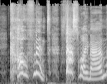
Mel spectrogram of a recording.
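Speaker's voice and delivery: put-on young lad voice in a high, loud, drawn-out shout. Retelling what a younger lad in the queue shouted: imitating a lad shouting. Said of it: "And he shouted out".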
